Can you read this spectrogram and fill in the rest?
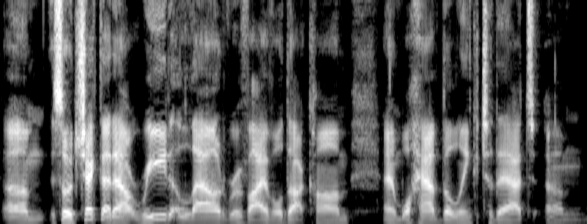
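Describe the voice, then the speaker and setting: A man's voice: mid-range voice, a little slow, fairly bright tone, clean tone, dry recording. A man co-hosting a podcast in casual chat, joking and laughing often. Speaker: podcast co-host.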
